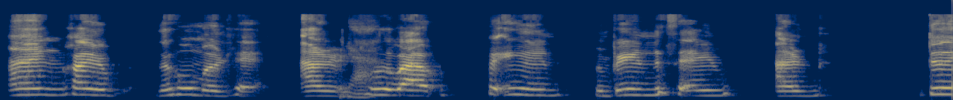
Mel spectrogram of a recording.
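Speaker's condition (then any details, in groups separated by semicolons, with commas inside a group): Cerebral palsy; speech impediment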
